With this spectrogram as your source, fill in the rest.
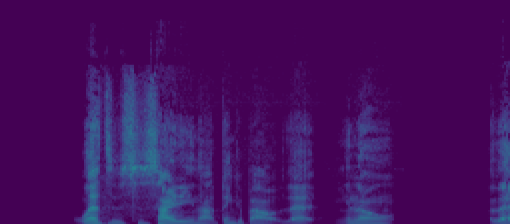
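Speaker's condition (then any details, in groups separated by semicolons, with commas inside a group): Cerebral palsy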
